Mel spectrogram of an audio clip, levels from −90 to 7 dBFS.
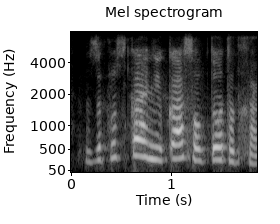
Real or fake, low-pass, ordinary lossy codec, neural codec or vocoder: fake; 7.2 kHz; Opus, 24 kbps; codec, 16 kHz, 4 kbps, FreqCodec, smaller model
